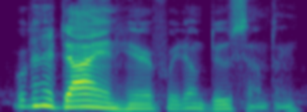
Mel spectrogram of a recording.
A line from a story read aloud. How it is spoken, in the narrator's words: The dad from 1E said sadly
